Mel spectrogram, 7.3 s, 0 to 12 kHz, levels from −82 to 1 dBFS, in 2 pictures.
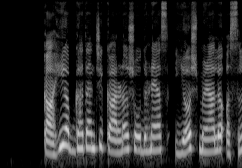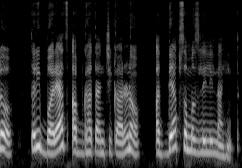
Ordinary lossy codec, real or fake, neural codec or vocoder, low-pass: none; real; none; none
